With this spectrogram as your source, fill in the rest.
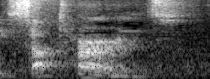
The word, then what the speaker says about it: Sauternes: of Saturn would be Saturns where you just chop the S same thing with suitor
